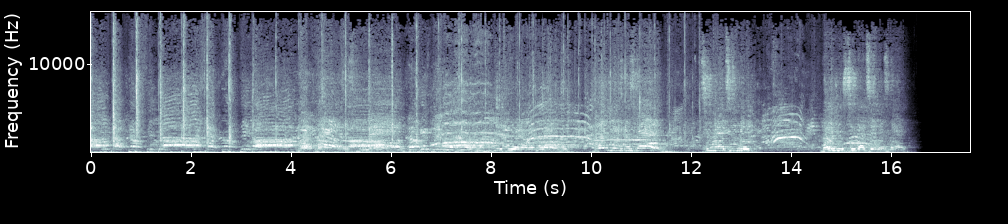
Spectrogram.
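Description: A man talks loudly with animation into a microphone over a loudspeaker in a large echoing hall.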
